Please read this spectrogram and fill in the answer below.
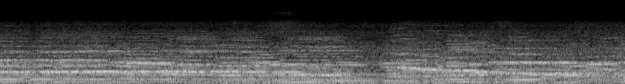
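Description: A choir singing in harmony, several voices holding long notes that change every second or so.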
